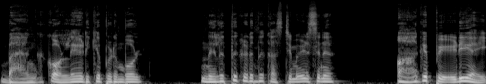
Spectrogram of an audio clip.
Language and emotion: Malayalam, fearful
